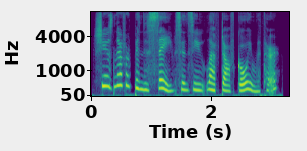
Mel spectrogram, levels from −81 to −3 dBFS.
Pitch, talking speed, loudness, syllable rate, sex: 280 Hz, 235 wpm, -16 LUFS, 5.0 syllables/s, female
